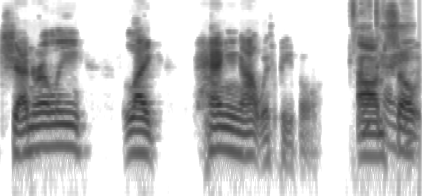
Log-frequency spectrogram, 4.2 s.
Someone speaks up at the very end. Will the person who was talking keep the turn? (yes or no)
yes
